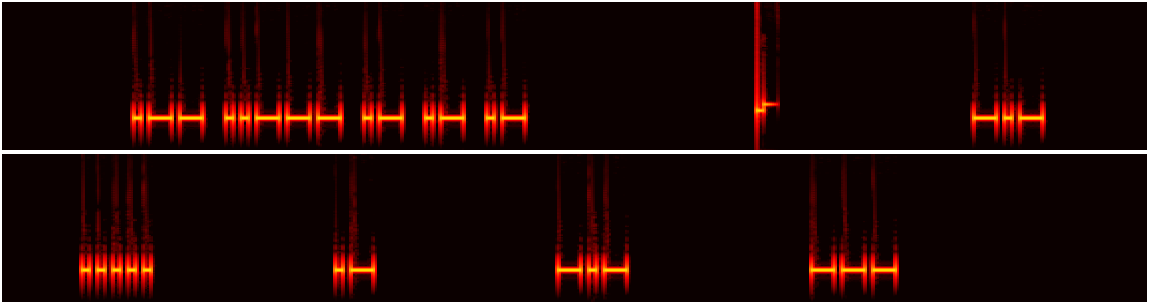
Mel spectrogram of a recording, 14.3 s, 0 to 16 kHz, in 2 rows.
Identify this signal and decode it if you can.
Morse code, heard as a keyed tone, about 25 wpm, spaced as for 11 wpm, 700 Hz. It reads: W2AAA K5AKO
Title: USA Call Signs - 5 Characters - 8x Character Spacing - 25wpm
